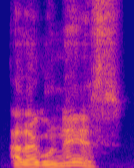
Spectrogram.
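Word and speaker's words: Aragonés: mr prayers too and i keep telling them aragones that's how we pronounce it in spanish but aragones doesn't sound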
